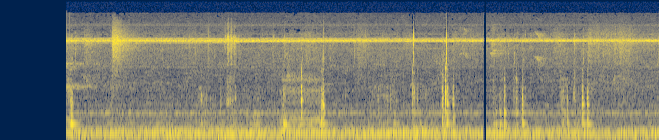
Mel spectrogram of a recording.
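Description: A monkey chews and crunches on corn nearby.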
